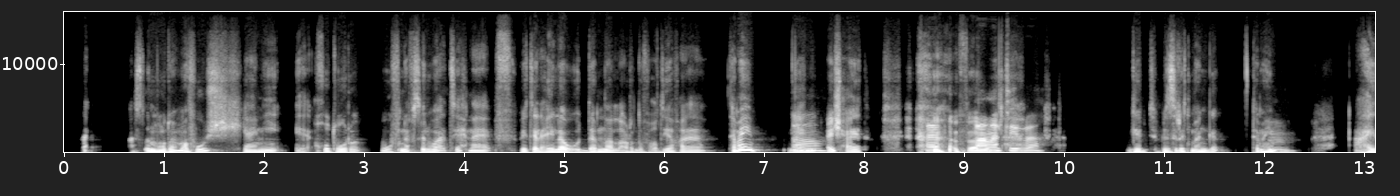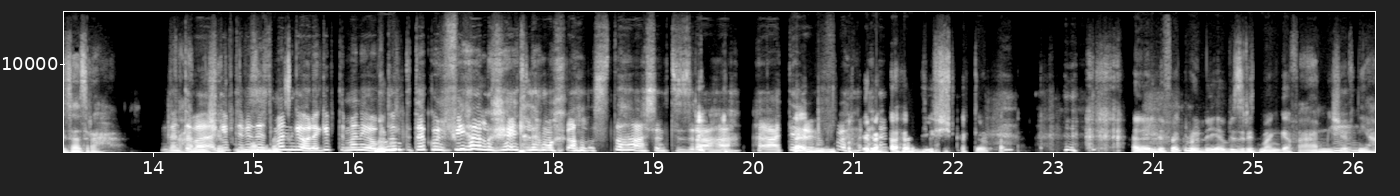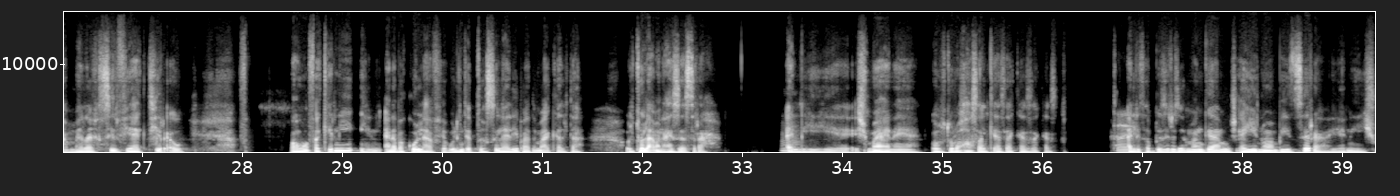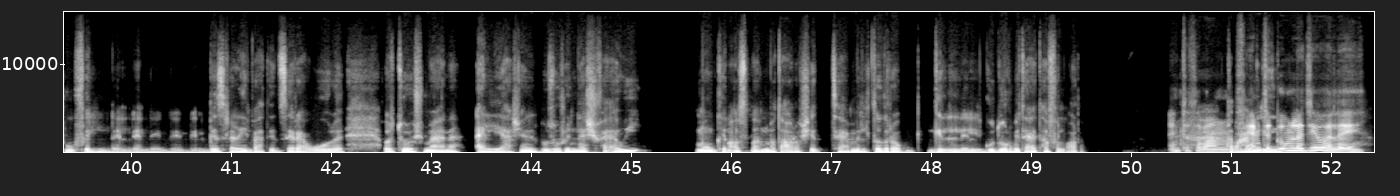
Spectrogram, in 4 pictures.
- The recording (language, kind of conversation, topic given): Arabic, podcast, إيه اللي اتعلمته من رعاية نبتة؟
- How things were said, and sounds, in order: laughing while speaking: "فاهمة؟"; chuckle; laughing while speaking: "لغاية لما خلصتها عشان تزرعها أعترف"; laugh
